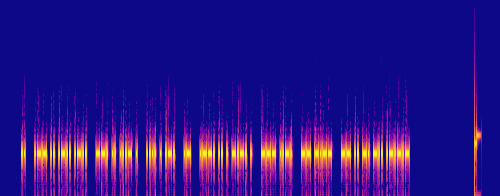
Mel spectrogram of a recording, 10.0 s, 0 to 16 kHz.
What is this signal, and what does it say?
Morse code, heard as a keyed tone, about 41 wpm, 700 Hz. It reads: I WILL GIVE HER A PIECE OF MY MIND.
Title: Sentences from Top 1000 Words - Review Part 2 - 45wpm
